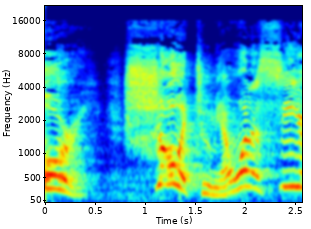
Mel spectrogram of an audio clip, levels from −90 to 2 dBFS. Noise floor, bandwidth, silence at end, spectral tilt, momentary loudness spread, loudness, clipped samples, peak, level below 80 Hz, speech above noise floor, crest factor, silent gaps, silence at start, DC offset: -40 dBFS; 16 kHz; 0 s; -3 dB/octave; 11 LU; -15 LUFS; under 0.1%; 0 dBFS; -66 dBFS; 25 dB; 14 dB; none; 0 s; under 0.1%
